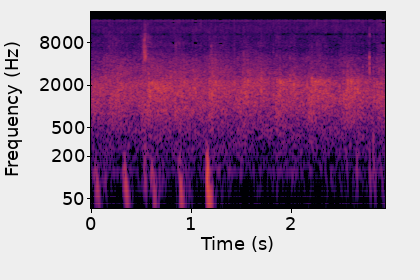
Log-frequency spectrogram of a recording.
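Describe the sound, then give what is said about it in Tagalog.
A church audience applauding during a worship service: faint, steady clapping forms a soft hissing wash of many hands, with a few sharper claps standing out. “Amen. Amen. Palakpakan natin ang Panginoon.”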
